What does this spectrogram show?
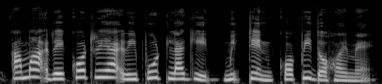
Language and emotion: Santali, neutral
